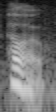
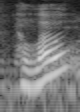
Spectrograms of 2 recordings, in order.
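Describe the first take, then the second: First: The pitch falls on the word. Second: The pitch rises on the word.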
